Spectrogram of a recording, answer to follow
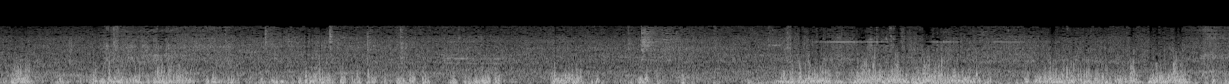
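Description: Gusty wind buffeting a phone's microphone in surges every second or two, over the steady noise of street traffic.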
